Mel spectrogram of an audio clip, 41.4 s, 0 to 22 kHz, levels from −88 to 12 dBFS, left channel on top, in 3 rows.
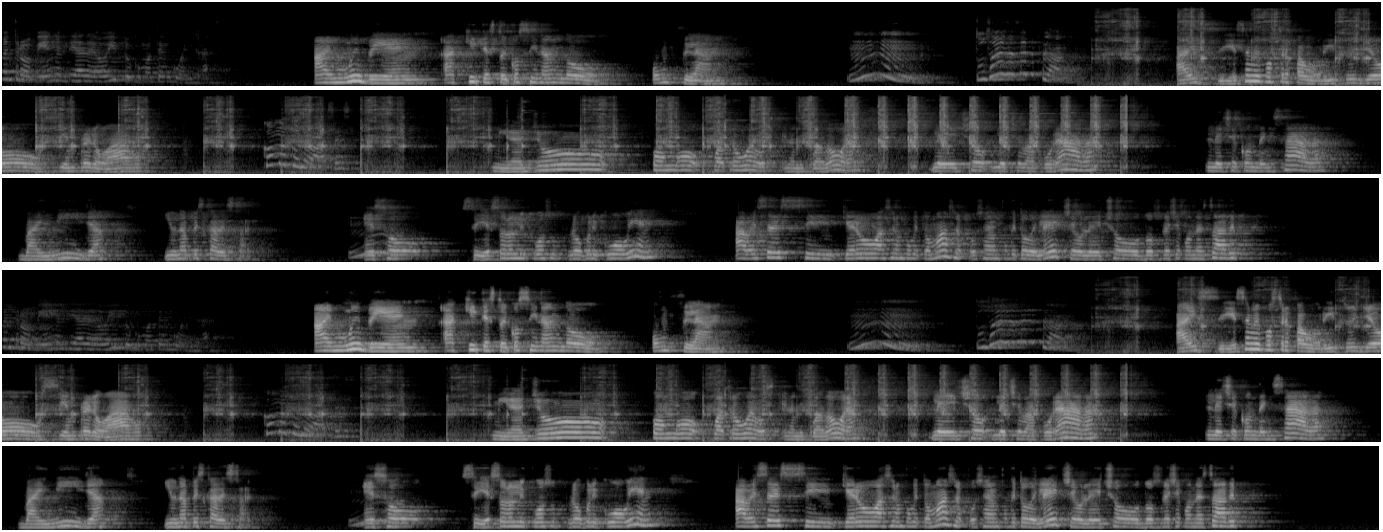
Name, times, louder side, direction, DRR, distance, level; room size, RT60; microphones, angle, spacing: voice 1, 0.0-2.1 8.4-9.3 9.7-10.7 16.4-17.3 31.0-31.6, left 2 dB, 85° left, 9 dB, 5.2 m, -46 dB
voice 2, 3.1-6.0 6.5-7.3 11.7-15.2 18.7-19.8 20.3-22.4 23.1-24.7 25.8-27.0 27.7-28.6 29.2-30.1 31.2-31.7 32.2-34.2 34.9-39.9, right 3 dB, 85° right, 11 dB, 1.9 m, -29 dB
sound 1, 10.9-11.5 11.8-12.1 12.5-12.9 13.3-13.7 14.1-14.7 15.0-15.3 15.8-16.1 16.6-17.0 17.4-17.8 18.2-19.2 19.6-25.0, left 4 dB, 15° left, 1.1 m, -38 dB
29.5 x 22.0 x 8.7 m, 0.72 s
head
